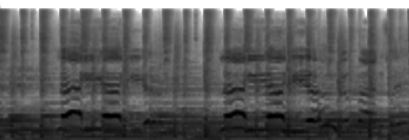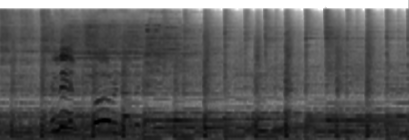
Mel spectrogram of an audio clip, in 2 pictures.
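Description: Live rock band playing: a male singer with electric guitar over drum kit and bass. The singing stops about eight seconds in, leaving the band playing on.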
